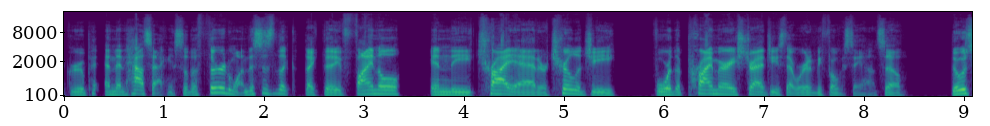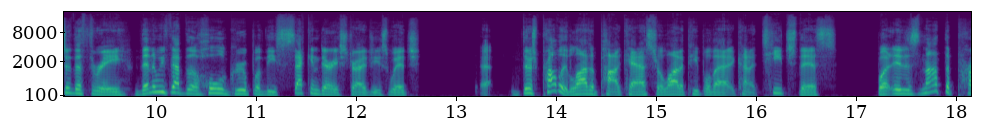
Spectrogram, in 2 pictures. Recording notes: This was a live class recorded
